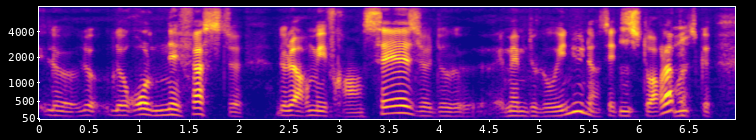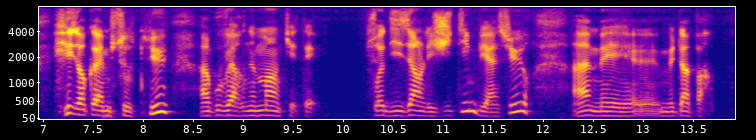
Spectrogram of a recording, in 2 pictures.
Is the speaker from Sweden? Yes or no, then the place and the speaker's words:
no; France; Moi, je suis français d'origine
